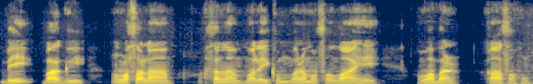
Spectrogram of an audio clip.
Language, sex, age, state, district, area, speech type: Kashmiri, male, 45-60, Jammu and Kashmir, Bandipora, rural, spontaneous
